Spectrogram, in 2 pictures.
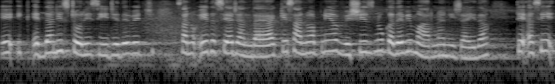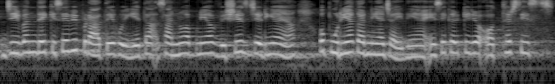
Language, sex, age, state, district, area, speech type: Punjabi, female, 30-45, Punjab, Shaheed Bhagat Singh Nagar, urban, spontaneous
